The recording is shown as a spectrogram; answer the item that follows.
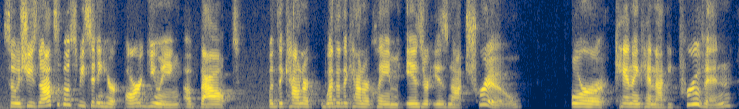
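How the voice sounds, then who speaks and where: A woman's voice: medium pitch, fairly quick, fairly bright tone, a little hiss or hum. A woman hosting a casual live talk show, reading documents and commenting in an exasperated, opinionated way.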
